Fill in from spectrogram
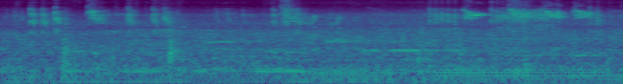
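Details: House sparrows calling at dawn beside a temple as day breaks: a busy, faint chatter of high, sharp chirps repeated rapidly and overlapping, with soft tonal notes underneath.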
